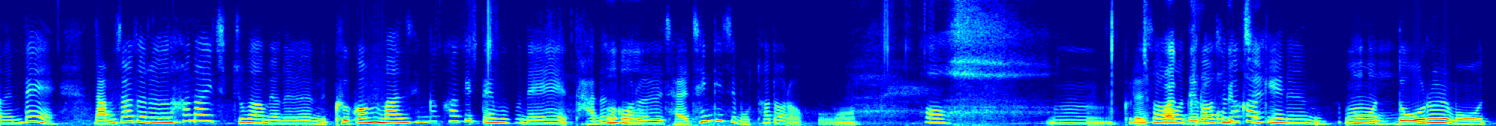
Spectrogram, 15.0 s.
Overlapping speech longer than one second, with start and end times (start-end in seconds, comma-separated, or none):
11.4-12.7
